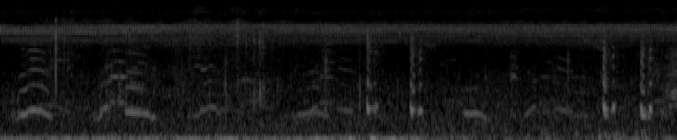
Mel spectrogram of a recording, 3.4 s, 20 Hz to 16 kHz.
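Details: Recently arrived migrant tundra swans, calling energetically and flying about over rice fields around Ochigata lagoon, Hakui, Japan, on 3 November 2022, give soft, nasal, slightly rising hoots, several overlapping every half second, over a steady low wind-like rumble.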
